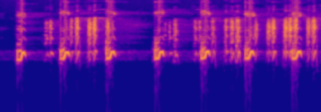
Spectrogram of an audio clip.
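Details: White-breasted waterhen calls for luring birds in trapping: hooked, upward-bending croaks alternating with harsh, raspy, buzzy bursts in an uneven chattering rhythm, with a short pause near the middle.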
